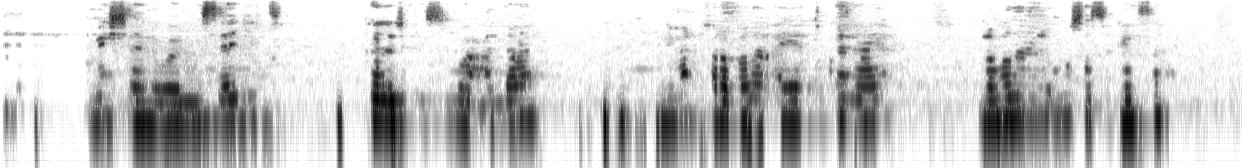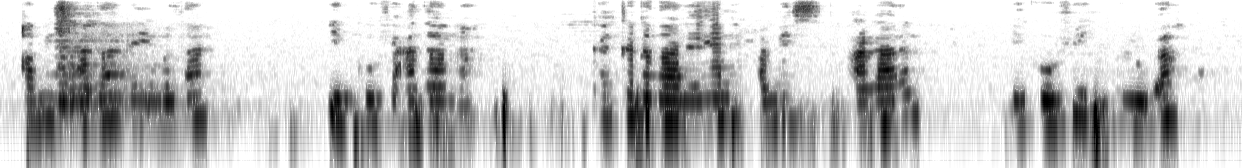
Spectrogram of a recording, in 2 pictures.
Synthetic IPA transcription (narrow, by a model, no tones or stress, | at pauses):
mɛːʃanɐwɑːmɐsaːt͡ʃɪd̪ | kʰɐlɛrkʰiːsʊwɑːʕɑd̪aːnː | ɪmɐnfɐɾɐbɐðɐnʔɐjaːt̪ʰʊ̥kʰɐnaːjɐ | lɐβɐðɐnɪʊɣʊsɔːsɐkʰɛjsɐn | qɑβiːsʕɑðaːnɐjɛjwɐðaːn | ijkʰɔːfɪʕɑðaːnɐh | kʰɐŋkʰɐɡɐɣaːlɛjaːnħɑmiːsʕɑlaːɾɐn | iːkʰɔːfɪbluɡɐh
